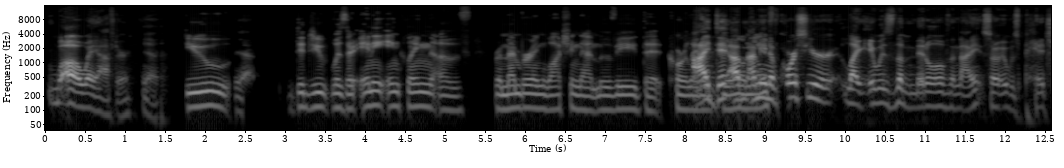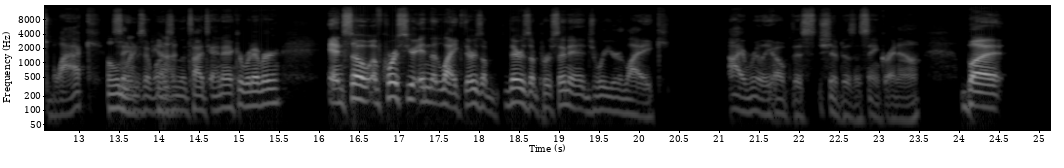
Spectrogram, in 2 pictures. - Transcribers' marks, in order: other background noise; tapping
- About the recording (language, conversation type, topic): English, unstructured, What is the most emotional scene you have ever seen in a movie or TV show?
